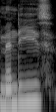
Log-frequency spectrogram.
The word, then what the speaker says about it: Mendes: It's pronounced Mendes.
